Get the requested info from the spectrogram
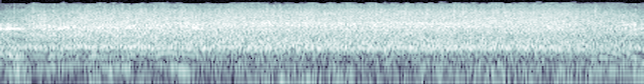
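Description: Large stadium crowd cheering, a steady wash of noise after a fumble recovery.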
